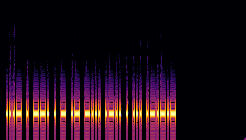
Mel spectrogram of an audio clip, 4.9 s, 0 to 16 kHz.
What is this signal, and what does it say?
Morse code, heard as a keyed tone, about 36 wpm, 700 Hz. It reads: VEGETABLES.
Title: Pangram Challenge v2 - 35wpm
